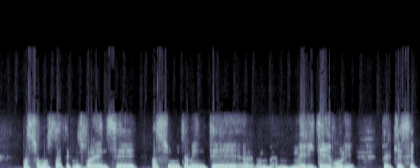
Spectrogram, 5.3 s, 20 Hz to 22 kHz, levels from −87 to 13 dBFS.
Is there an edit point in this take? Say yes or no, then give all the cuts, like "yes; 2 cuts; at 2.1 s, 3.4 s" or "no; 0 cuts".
yes; 1 cut; at 1.8 s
